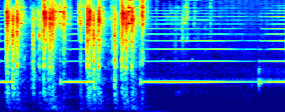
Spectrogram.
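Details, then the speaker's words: Chrysler PT Cruiser GT with electrical faults, key on: steady high chime but no fuel pump prime buzz; all gear selector lights lit solid, no fault codes via key cycle. Cause found: blown ASD fuse; sorting it restored pump prime. "I'm going to show you what happens when I turn the key no fuel pump priming everything's lighting up fine"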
